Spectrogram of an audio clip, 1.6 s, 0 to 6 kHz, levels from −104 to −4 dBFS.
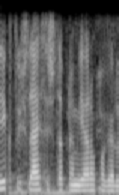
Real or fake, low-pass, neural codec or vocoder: fake; 5.4 kHz; vocoder, 22.05 kHz, 80 mel bands, Vocos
